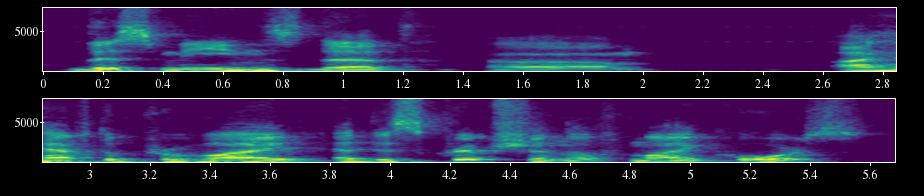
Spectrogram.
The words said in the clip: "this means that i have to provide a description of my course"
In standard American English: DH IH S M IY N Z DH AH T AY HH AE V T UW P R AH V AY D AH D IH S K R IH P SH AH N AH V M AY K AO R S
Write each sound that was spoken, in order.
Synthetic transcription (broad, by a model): DH IH S M IY N Z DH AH T AY HH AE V T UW P R AH V AY D AH D IH S K R IH P SH AH N AH V M AY K AO R S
